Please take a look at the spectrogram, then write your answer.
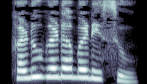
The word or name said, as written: ಕಡುಗಡಬಡಿಸು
